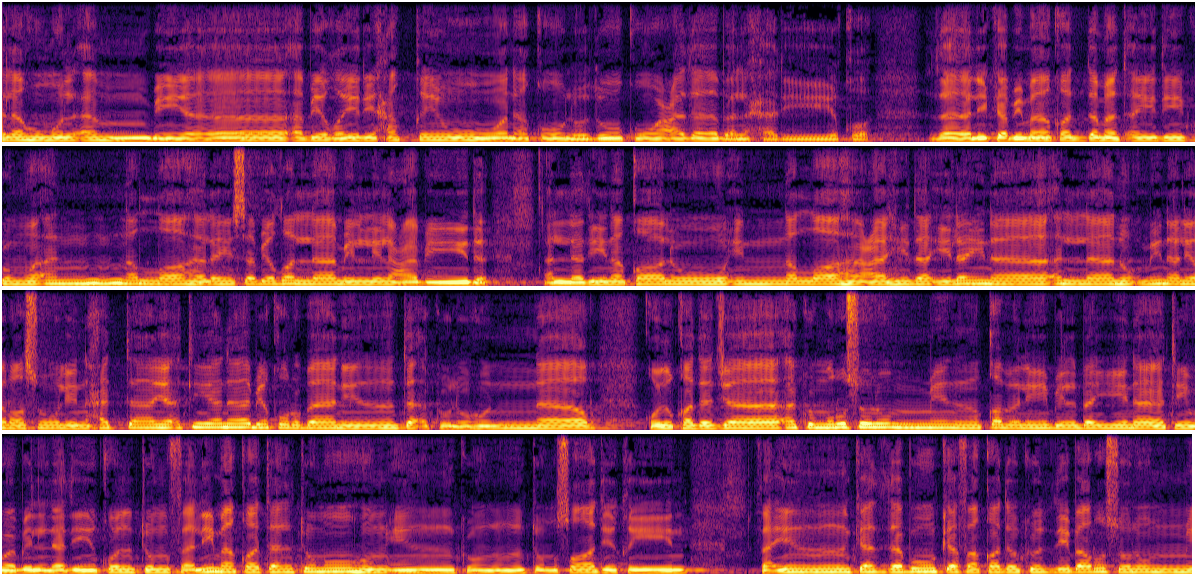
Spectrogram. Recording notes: At the Houghton Masjid (West Street).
